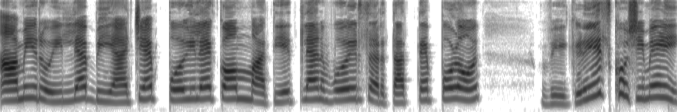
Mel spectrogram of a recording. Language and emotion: Goan Konkani, happy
